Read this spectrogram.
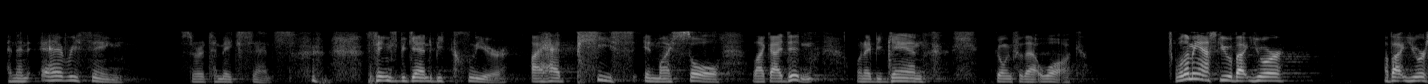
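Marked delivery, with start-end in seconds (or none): none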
